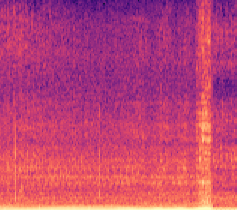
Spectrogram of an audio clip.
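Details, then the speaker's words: An old-model Mahindra diesel pickup, revived after what seems over two years unstarted, holds a steady, deep, even idle with a smooth, clean throttle blip near the end. The diesel is healthy. "അന്നേരം സ്റ്റാർട്ടാക്കി നമ്മൾ just ഓടിച്ചു നോക്കി. വണ്ടി ഇടിവെട്ട സാധനം കേട്ടോ, ഒരു വിഷയമില്ല."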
